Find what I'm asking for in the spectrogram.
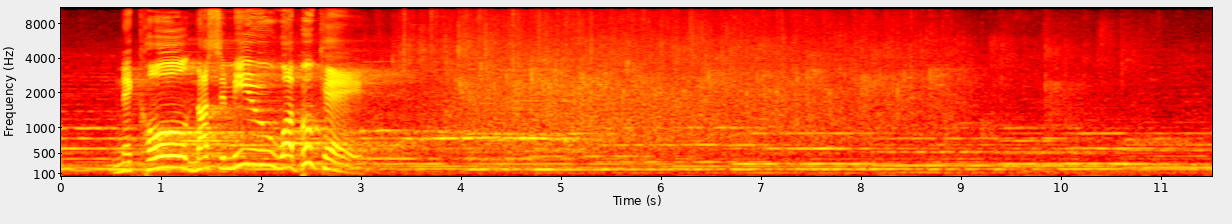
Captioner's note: applause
